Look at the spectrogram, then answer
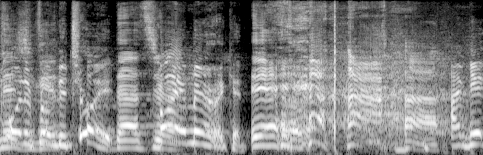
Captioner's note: laughter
